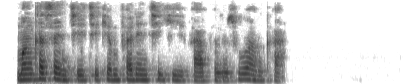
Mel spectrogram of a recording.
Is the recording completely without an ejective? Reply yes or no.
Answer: yes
